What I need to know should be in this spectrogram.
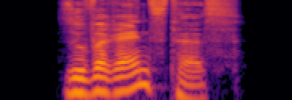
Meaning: strong/mixed nominative/accusative neuter singular superlative degree of souverän
- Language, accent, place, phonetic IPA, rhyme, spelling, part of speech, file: German, Germany, Berlin, [ˌzuvəˈʁɛːnstəs], -ɛːnstəs, souveränstes, adjective, De-souveränstes.ogg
